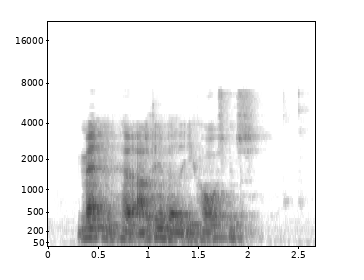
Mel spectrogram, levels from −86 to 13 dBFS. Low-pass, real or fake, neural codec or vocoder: 7.2 kHz; real; none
